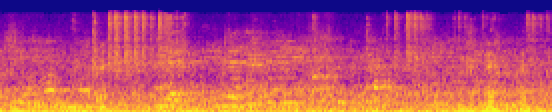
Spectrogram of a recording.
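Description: A small metal wire-basket trolley rattling and clinking as it is pushed along a hard floor, with bursts of sharper metallic clatter about a second in and again around three seconds in.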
